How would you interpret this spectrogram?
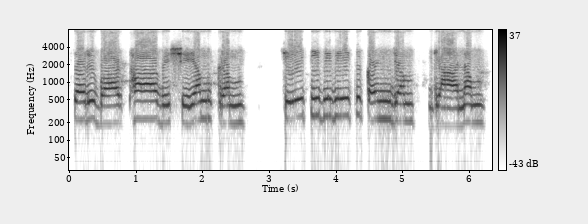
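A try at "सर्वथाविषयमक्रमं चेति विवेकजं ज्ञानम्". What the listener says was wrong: इसे ना सर्वार्था, इसे सर्वार्था ना कह के सर्वथा सर्वथा विषयम क्रममम चेति विवेकजम ज्ञानम.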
